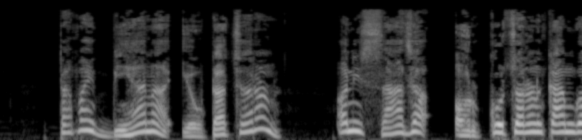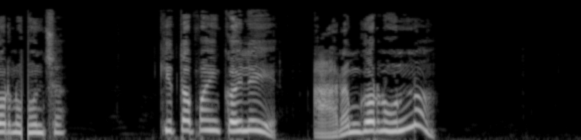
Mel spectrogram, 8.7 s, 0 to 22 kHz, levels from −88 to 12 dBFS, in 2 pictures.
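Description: A gap at a join of encoded pieces opens at 4.54 s and runs to 4.59 s, a silence of about 50 ms opening in the continuous speech. The edges are softened by the codec, so the fully silent part is shorter, and the speech resumes exactly where it broke off. Each separately encoded piece kept its leading encoder delay and its padded final frame, and the two were butted together untrimmed. With a repeat interval of 10 s, only this one join falls inside the clip.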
